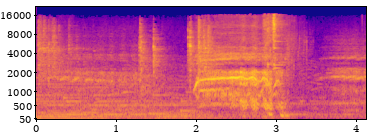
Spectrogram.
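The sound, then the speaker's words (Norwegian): A horse neighs loudly, a single drawn-out whinny lasting about a second with a shaky, rising-and-falling pitch, over a faint background of shuffling noise. “Hester er jo ganske obvious.”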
